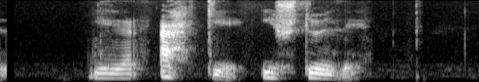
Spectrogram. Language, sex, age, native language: Icelandic, female, 10, Icelandic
